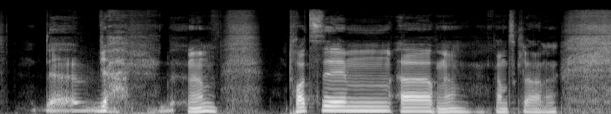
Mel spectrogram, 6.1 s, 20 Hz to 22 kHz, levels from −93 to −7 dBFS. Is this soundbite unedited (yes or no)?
no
